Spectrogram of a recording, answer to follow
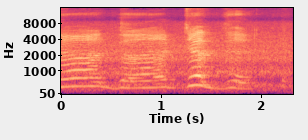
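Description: A young child's voice reading aloud in a drawn-out sing-song, about three chanted phrases.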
